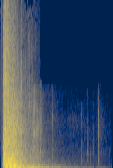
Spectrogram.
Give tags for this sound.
bullet-hit
fire
firing
gun
projectile
rifle
rifle-hit
shoot
shooting
shot
shot-gun
shotgun
shotgun-hit
weapon

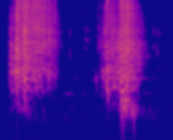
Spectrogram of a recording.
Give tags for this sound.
arrugar
crease
plastic
transition

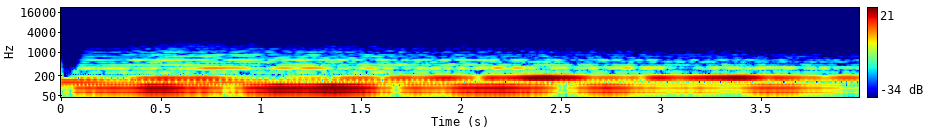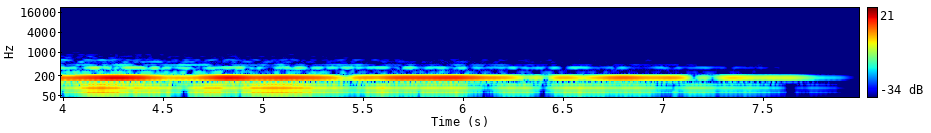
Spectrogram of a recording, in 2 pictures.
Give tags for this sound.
pad
ambient
reaktor
multisample

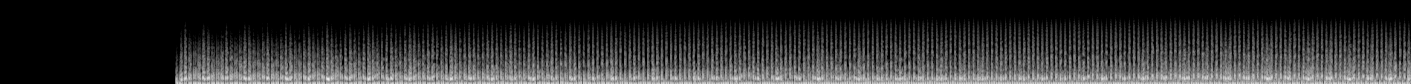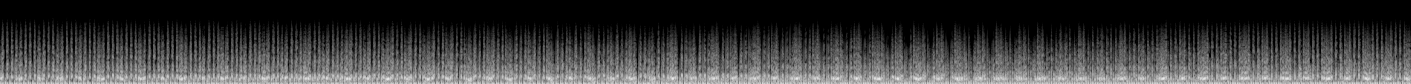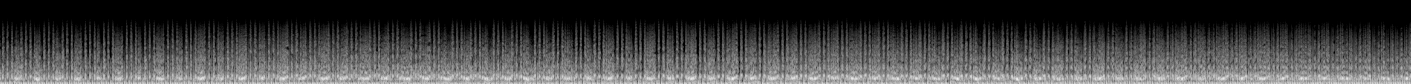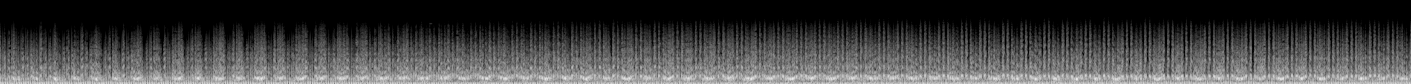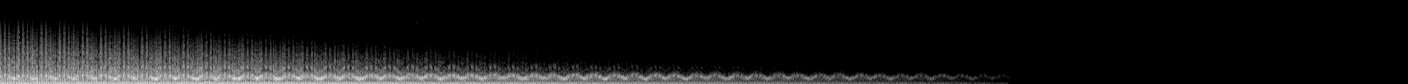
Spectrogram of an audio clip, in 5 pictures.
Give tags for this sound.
alien
ambeint
blast
computer
damage
digital
drone
electric
electronic
experiment
experimental
laboratory
laser
modulation
robot
sci-fi
signal
sound-design
space
space-war
sweep

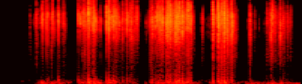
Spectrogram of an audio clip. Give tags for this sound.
marble
pour
glass
shuffle
hand

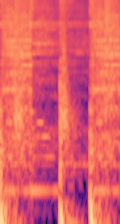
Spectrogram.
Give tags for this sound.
beat
dance
progressive

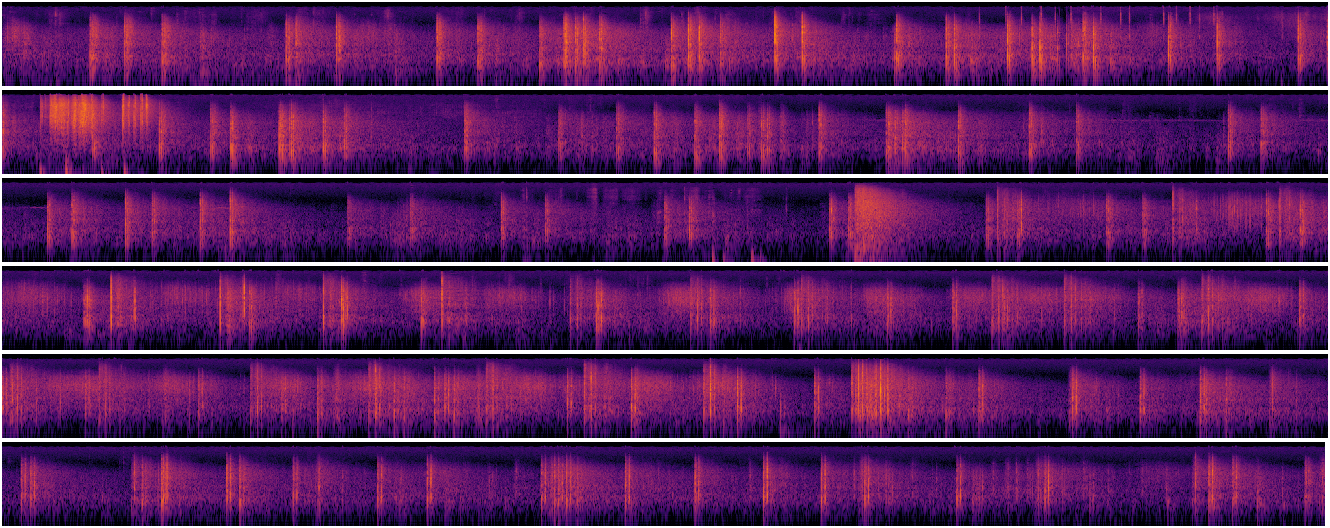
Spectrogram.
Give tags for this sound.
fire-works
Fireworks
newyear
bang

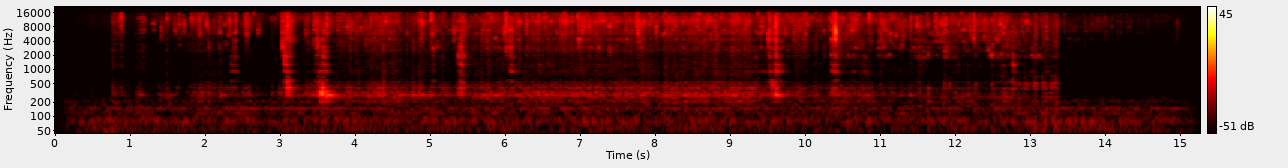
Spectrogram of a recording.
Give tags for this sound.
Point
Elaine
Koontz
Park
Field-Recording
University

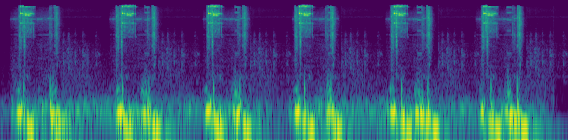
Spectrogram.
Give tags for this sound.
heart
heartbeat
industrial
machine

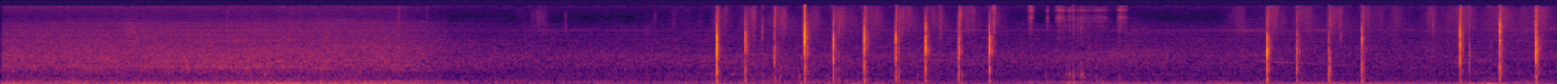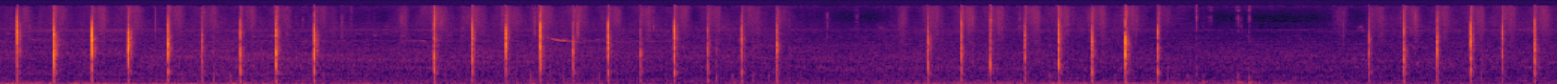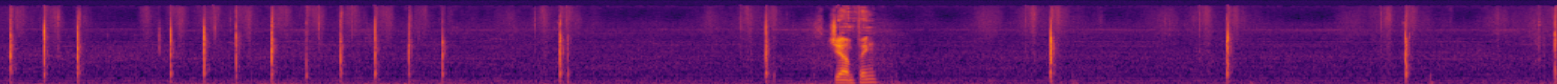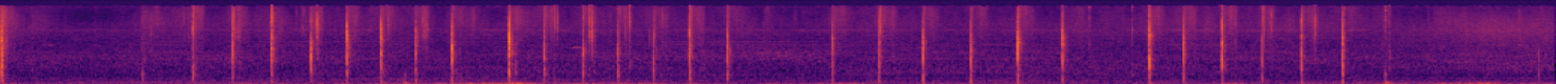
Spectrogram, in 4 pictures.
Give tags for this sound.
shoes
walking
Run
Concrete
exterior
outside
Sneaker
running

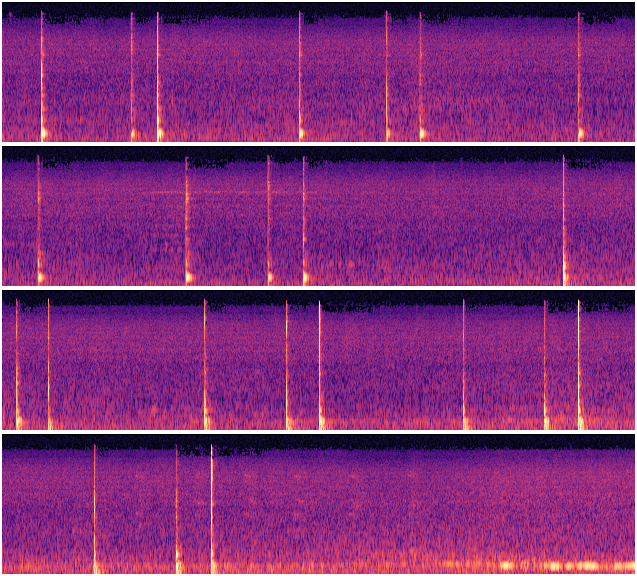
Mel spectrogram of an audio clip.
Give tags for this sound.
street-noise
traffic
sound
street
urban

